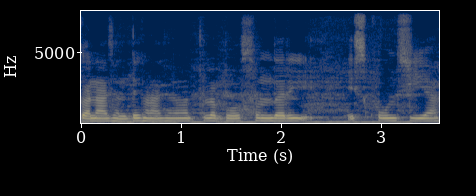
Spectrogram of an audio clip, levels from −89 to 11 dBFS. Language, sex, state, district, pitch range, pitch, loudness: Garhwali, female, Uttarakhand, Tehri Garhwal, 180-190 Hz, 185 Hz, -30 LUFS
